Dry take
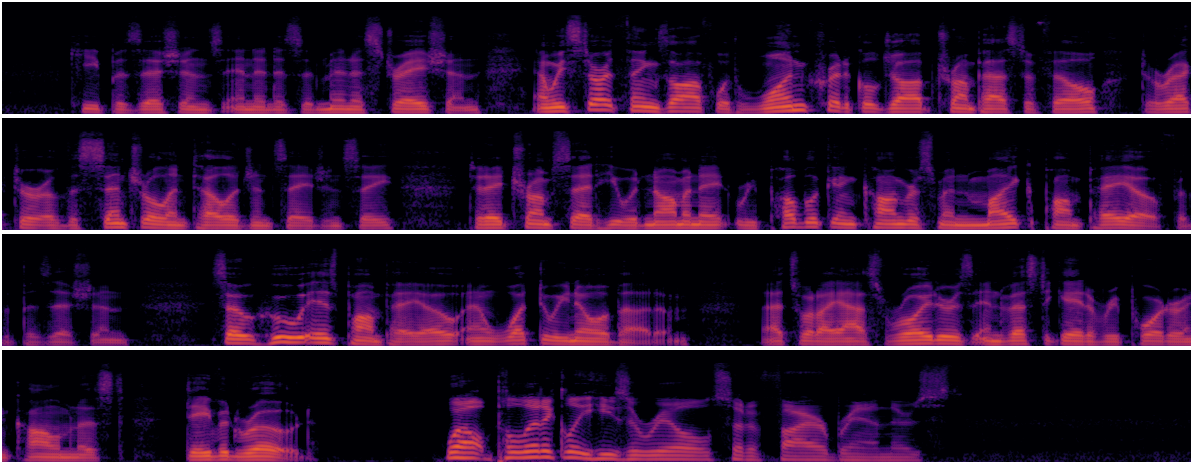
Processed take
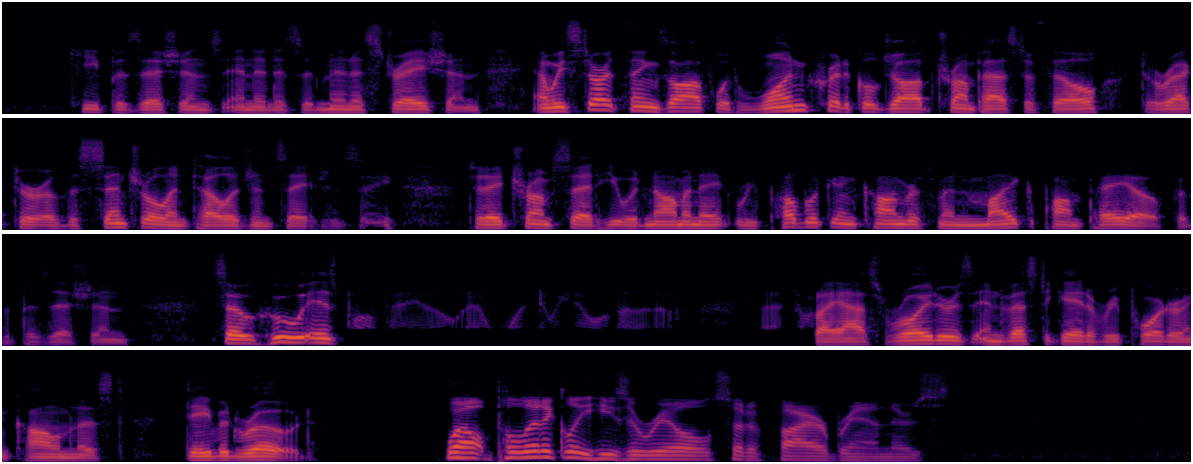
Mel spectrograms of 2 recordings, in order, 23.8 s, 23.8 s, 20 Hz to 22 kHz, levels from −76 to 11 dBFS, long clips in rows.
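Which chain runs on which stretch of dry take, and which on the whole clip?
7.46–7.86 s: compression 10:1, threshold -36 dBFS + detune thickener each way 17 cents
9.14–11.80 s: block-companded coder 5-bit + low-pass 1.7 kHz
13.59–15.96 s: compression 16:1, threshold -40 dBFS + brick-wall FIR band-pass 680–2900 Hz + doubling 20 ms -13.5 dB
whole clip: high-pass 250 Hz 6 dB/octave; treble shelf 2.9 kHz -9.5 dB

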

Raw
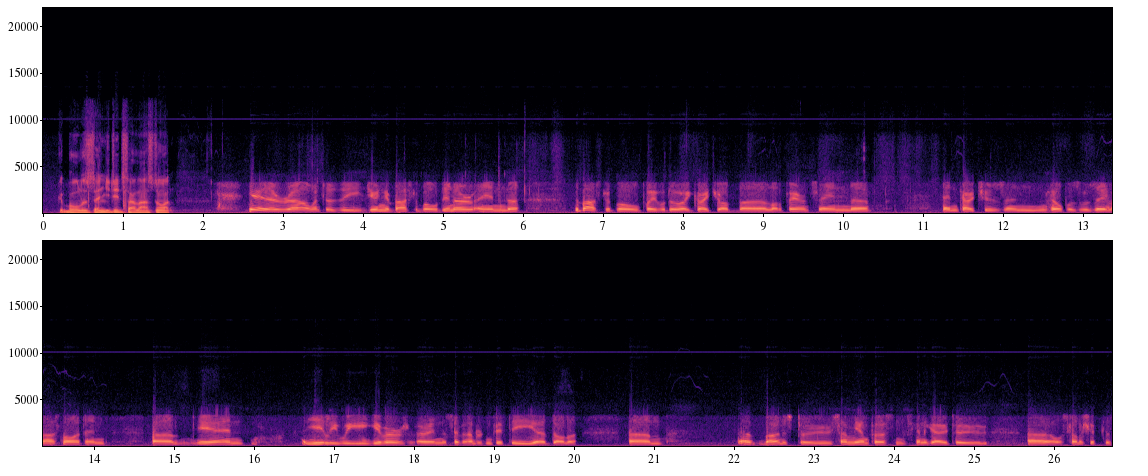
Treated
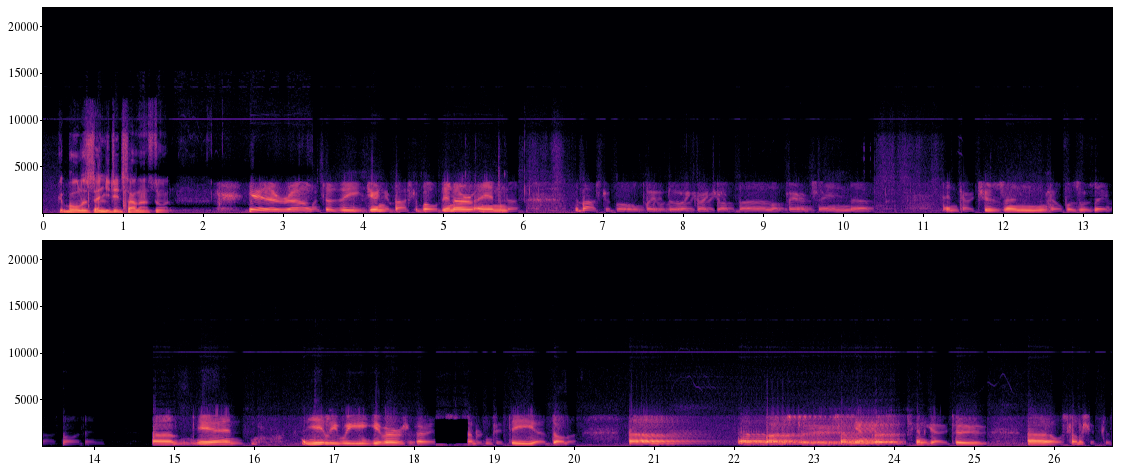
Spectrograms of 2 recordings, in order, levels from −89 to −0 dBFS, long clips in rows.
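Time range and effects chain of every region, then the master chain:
1.17–3.37 s: treble shelf 7.5 kHz +9.5 dB + static phaser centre 1.9 kHz, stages 4
7.16–11.30 s: peaking EQ 74 Hz -8 dB 2.4 oct + compression 2:1, threshold -48 dBFS + delay 78 ms -8.5 dB
13.01–15.01 s: gate -40 dBFS, range -35 dB + transient shaper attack -3 dB, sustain +5 dB + comb of notches 840 Hz
18.26–18.68 s: brick-wall FIR band-stop 210–3000 Hz + comb of notches 1.4 kHz
20.71–24.15 s: high-pass 370 Hz + multi-head delay 64 ms, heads all three, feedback 50%, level -8 dB
whole clip: resonant low shelf 150 Hz -6 dB, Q 1.5; endings held to a fixed fall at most 130 dB/s

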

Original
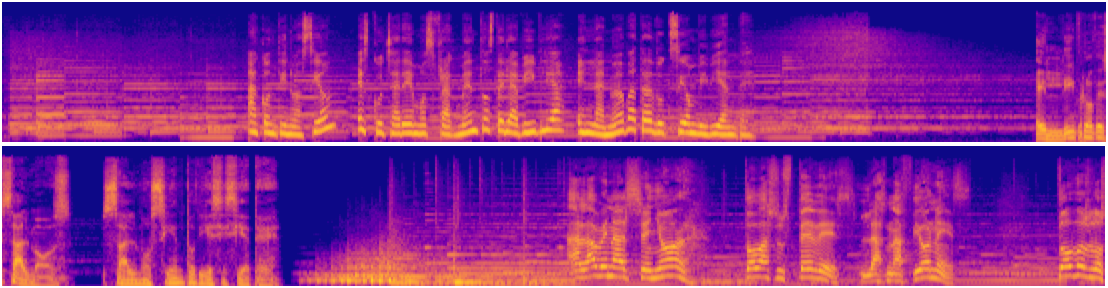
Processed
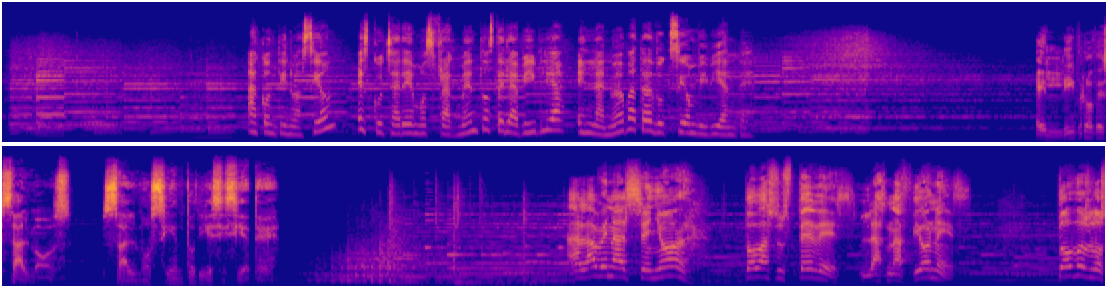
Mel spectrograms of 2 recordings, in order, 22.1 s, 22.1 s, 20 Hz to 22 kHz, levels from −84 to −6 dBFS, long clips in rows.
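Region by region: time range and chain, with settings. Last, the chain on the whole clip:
15.88–16.97 s: low-pass 4.6 kHz + bass shelf 85 Hz +8.5 dB
whole clip: RIAA curve recording; level-controlled noise filter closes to 2.8 kHz, open at -14.5 dBFS; frequency weighting ITU-R 468; trim -18 dB

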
